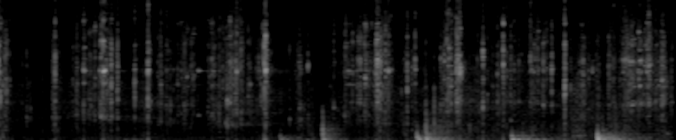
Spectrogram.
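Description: Keys jingle and clink with a bright metallic rattle, followed by a few sharp clicks and clunks as a woman turns a key to lock a door behind her on leaving a room. No one speaks.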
